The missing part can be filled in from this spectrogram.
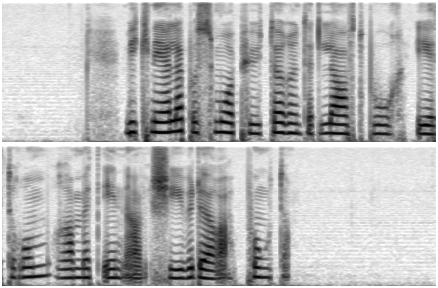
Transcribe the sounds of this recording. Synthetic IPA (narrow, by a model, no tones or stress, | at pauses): ʋiːkʰneːləpʰoːsmoːpʰʉːt̪əʁʉnt̪ɛt̪lɑːʋt̪buːʁiːɛt̪ʁʊmʁɑmət̪ʰɪnʔɑ̰ːʋʃyːʋəd̪øːʁɑ̰pʰʊŋt̪ʊm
